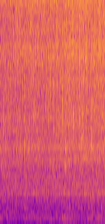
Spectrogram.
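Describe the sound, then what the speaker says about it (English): Water runs steadily from a tap into a mug, a continuous hissing splash with a faint rising gurgle as the vessel fills. "so let's go ahead and fill up our Mount"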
